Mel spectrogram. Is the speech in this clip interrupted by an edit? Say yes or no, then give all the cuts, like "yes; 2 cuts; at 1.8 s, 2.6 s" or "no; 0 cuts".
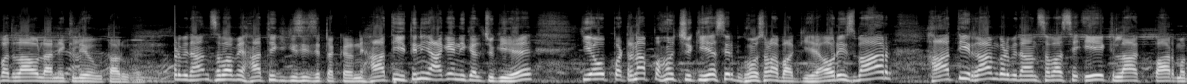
yes; 1 cut; at 1.8 s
